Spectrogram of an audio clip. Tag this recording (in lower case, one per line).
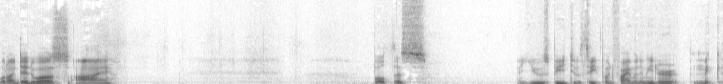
speech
